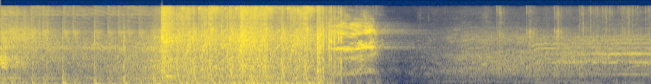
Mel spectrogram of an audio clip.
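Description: Animated action-cartoon soundtrack: music mixed with crashes and blows that cuts off suddenly about four seconds in, leaving only low background noise.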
